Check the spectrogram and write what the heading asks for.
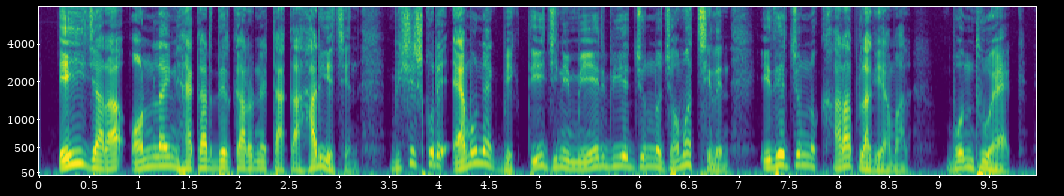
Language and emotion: Bengali, sad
